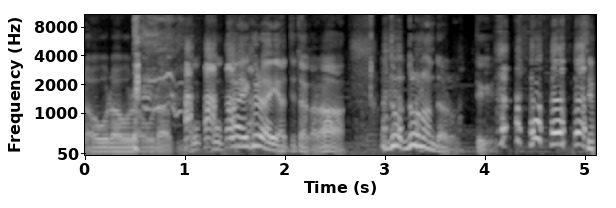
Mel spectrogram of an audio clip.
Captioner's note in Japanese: 笑い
